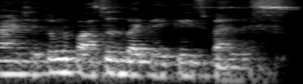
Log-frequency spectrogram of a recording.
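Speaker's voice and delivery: ordinary delivery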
